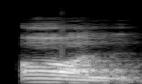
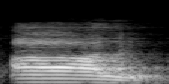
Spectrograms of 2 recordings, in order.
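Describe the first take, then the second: First: The vowel is a rounded 'aw' sound. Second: The vowel is an open, unrounded 'ah' sound. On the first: "मेरा vote किन के लिए है, ऑल" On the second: "कुछ students इसको प्रोनाउंसिएट करते हैं आल"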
